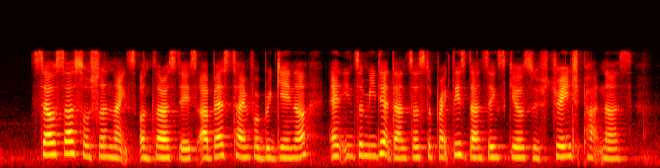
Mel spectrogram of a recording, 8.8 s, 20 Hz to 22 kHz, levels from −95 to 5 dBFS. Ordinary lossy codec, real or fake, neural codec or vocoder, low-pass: none; real; none; 7.2 kHz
